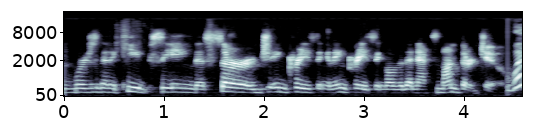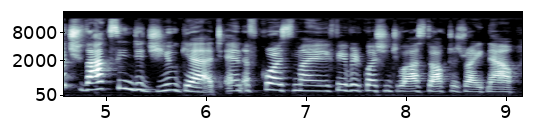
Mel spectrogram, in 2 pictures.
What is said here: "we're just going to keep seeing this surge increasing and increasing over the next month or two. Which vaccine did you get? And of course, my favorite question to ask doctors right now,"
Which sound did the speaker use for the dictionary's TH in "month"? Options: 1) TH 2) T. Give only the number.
1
